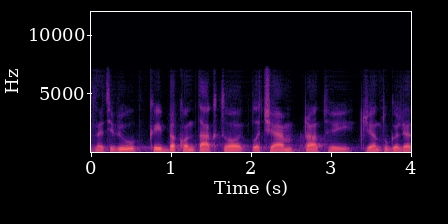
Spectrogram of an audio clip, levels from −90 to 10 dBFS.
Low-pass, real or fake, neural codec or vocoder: 7.2 kHz; fake; codec, 16 kHz, about 1 kbps, DyCAST, with the encoder's durations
